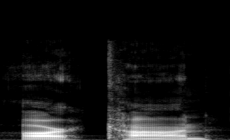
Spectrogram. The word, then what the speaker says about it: ARKA'N: the channel this one i believe is pronounced are khan correct me if i'm wrong um song called tears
